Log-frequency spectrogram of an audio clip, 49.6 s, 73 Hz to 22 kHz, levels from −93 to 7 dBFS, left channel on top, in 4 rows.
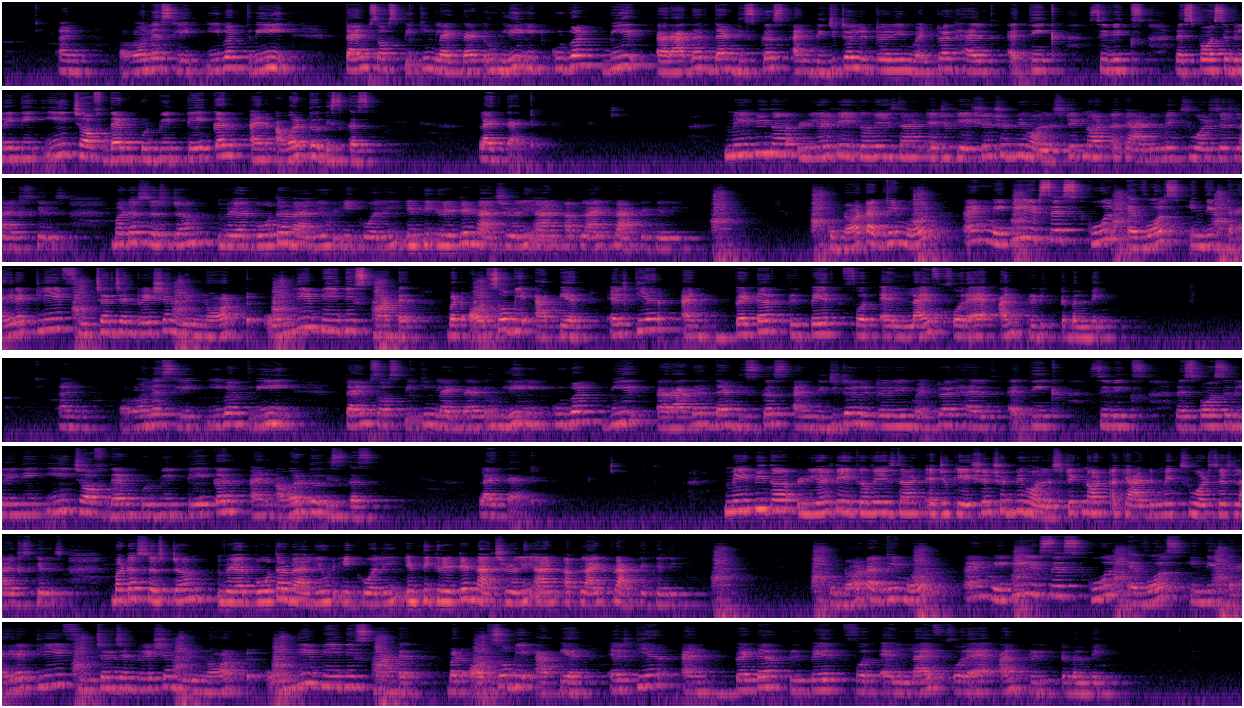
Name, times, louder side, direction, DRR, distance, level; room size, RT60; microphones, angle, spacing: voice 1, 1.2-3.2 3.4-16.1 17.2-17.6 33.0-41.4 41.6-48.2, left 4 dB, 35° left, 4 dB, 0.3 m, -35 dB
voice 2, 19.6-31.6, right 3 dB, 50° right, 4 dB, 0.5 m, -34 dB
Clock, 31.9-32.1 32.9-33.0 33.9-34.0 34.9-35.1 35.9-36.1 36.9-37.1 37.9-38.0 38.9-39.1 39.9-40.1 40.9-41.1 41.9-42.1, left 2 dB, 50° left, 0.9 m, -39 dB
2.3 x 2.3 x 4.0 m, 0.68 s
head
